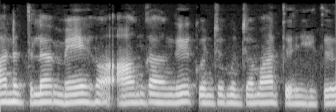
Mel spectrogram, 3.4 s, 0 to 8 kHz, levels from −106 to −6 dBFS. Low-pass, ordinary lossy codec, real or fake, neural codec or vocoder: 7.2 kHz; MP3, 48 kbps; fake; vocoder, 22.05 kHz, 80 mel bands, HiFi-GAN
